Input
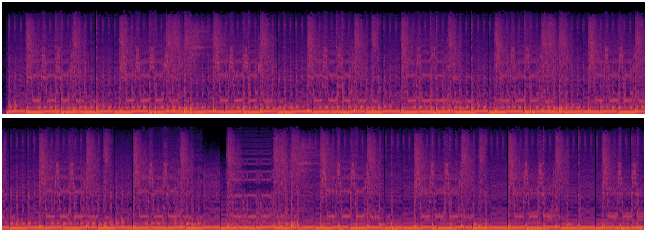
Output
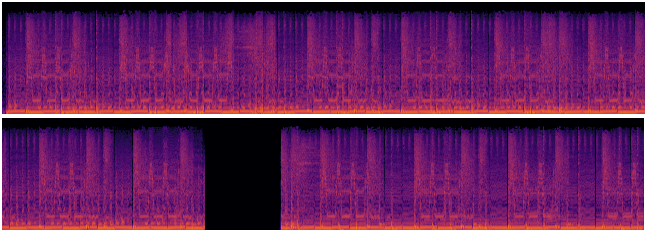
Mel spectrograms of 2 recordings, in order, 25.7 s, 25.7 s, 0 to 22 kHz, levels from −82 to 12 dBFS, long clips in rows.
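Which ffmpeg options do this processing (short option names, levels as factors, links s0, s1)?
-filter_complex "[0:a]asplit=5[s0][s1][s2][s3][s4];[s0]atrim=end=3.392[s5];[s1]atrim=start=3.388:end=5.472,asetpts=PTS-STARTPTS,areverse[s6];[s2]atrim=start=5.468:end=16.92,asetpts=PTS-STARTPTS,afade=t=out:st=11.448:d=0.004:c=hsin[s7];[s3]atrim=start=16.92:end=18.44,asetpts=PTS-STARTPTS,volume=0[s8];[s4]atrim=start=18.44,asetpts=PTS-STARTPTS,afade=t=in:d=0.004:c=hsin[s9];[s5][s6]acrossfade=d=0.004:c1=hsin:c2=hsin[s10];[s7][s8][s9]concat=n=3:v=0:a=1[s11];[s10][s11]acrossfade=d=0.004:c1=hsin:c2=hsin"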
